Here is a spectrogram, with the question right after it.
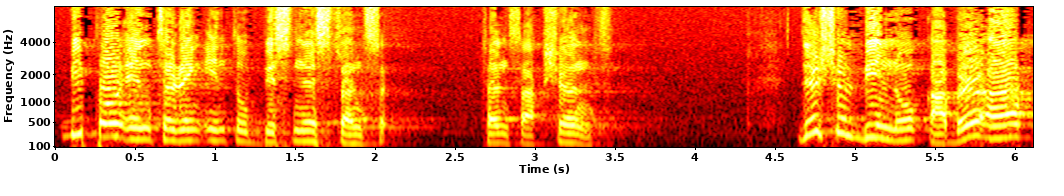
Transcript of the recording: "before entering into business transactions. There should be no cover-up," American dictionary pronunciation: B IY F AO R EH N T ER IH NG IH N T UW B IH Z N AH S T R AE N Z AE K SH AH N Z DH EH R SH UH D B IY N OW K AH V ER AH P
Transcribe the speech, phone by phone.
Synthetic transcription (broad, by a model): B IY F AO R EH N T ER IH NG IH N T UW B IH S N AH S T R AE N S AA K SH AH N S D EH R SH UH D B IY N OW K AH B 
